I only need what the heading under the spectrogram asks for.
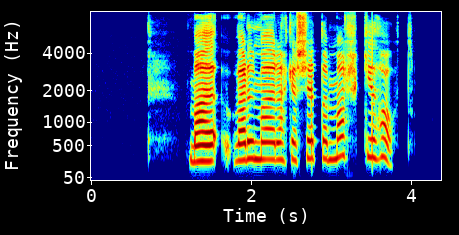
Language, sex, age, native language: Icelandic, male, 13, Icelandic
